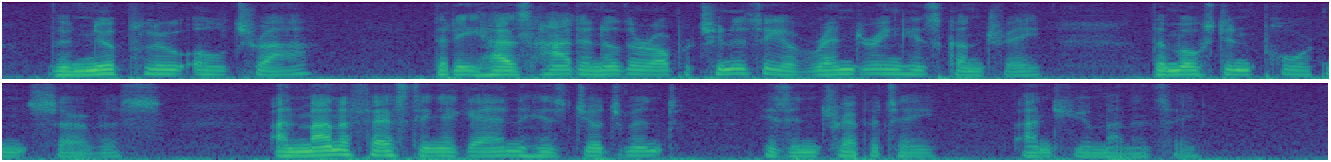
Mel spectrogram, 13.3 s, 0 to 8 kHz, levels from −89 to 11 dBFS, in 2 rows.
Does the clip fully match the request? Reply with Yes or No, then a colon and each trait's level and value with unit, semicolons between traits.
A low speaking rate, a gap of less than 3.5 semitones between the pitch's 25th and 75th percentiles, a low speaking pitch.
Yes: slow, 120 wpm; average, 3.0 semitones; low, 115 Hz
